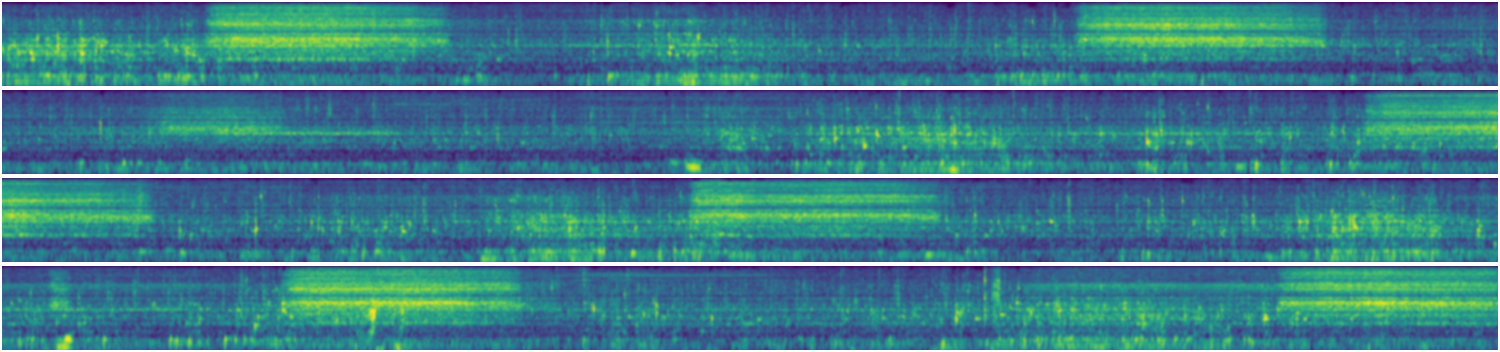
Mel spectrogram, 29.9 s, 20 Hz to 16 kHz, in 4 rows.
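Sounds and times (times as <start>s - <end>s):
exhaled air bubbling: 0.0s - 1.5s, 2.2s - 5.7s, 9.4s - 14.6s, 15.7s - 29.9s
regulator hissing inhale: 1.0s - 2.5s, 5.3s - 6.8s, 8.2s - 9.3s, 14.3s - 15.9s, 18.4s - 19.8s, 23.8s - 25.2s, 28.2s - 29.9s.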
